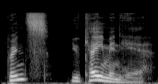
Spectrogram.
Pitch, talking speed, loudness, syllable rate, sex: 150 Hz, 190 wpm, -18 LUFS, 5.6 syllables/s, male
